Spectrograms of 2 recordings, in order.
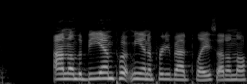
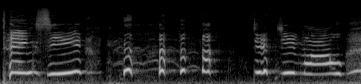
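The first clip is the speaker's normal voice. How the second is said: high, loud excited yelp; excited shout; 7 dB louder, much slower than usual. Real, not acted. Streamer yelling at the game in excitement, shrieking high and loud. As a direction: shout it out in delight. Excited outbursts while gaming.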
